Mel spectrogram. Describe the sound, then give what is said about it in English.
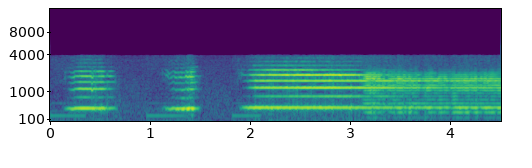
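A reedy pitch pipe sounds two short bursts, then holds a long steady note; partway through, the player hums a second note at the same time, forming a buzzy, sustained two-note blend. “So I'm humming this note and playing that note.”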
